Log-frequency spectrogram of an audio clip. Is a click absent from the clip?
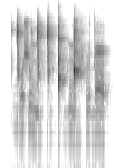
no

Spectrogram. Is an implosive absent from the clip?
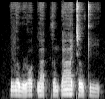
no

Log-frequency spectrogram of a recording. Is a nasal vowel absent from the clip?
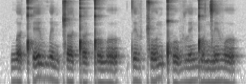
yes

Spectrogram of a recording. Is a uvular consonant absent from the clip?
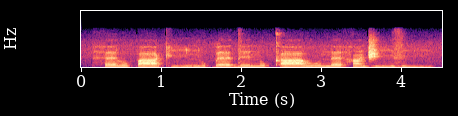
yes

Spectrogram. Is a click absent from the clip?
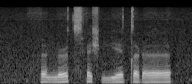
yes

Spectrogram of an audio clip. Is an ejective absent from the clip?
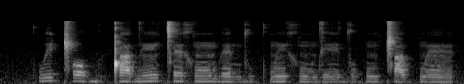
no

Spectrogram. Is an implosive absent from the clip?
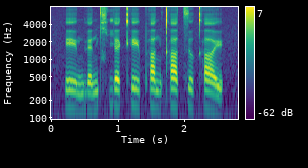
yes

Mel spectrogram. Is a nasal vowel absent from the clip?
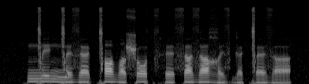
yes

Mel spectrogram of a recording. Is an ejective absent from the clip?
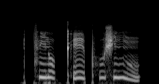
no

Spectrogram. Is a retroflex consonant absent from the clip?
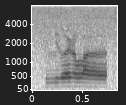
no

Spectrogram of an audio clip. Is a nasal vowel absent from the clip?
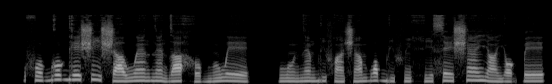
no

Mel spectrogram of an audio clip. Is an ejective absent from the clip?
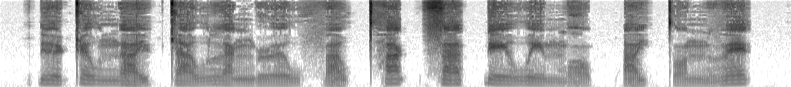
yes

